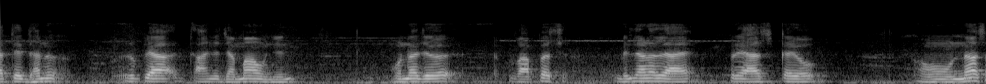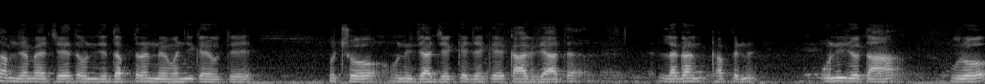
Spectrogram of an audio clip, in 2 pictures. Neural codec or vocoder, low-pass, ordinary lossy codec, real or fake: none; 7.2 kHz; Opus, 24 kbps; real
